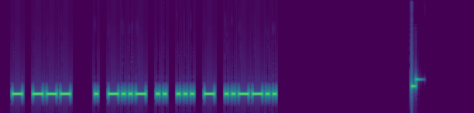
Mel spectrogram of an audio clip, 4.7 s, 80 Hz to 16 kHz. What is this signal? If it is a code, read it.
Morse code, heard as a keyed tone, about 34 wpm, 700 Hz. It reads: TO EXIST?
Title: Sentences from Top 1000 Words - Review Part 5 - 35wpm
